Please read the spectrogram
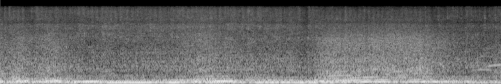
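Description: Monster truck engine running hard, its pitch rising a little over three seconds in as it revs.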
